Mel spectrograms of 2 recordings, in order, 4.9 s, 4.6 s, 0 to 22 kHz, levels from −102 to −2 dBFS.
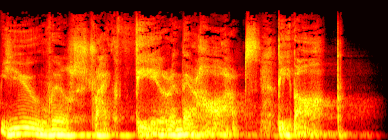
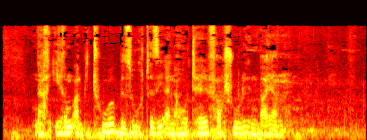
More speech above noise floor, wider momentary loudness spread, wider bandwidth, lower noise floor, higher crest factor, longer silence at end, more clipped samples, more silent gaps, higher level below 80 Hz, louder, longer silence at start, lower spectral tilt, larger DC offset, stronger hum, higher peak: first, 32 dB vs 23 dB; second, 9 LU vs 15 LU; first, 15 kHz vs 11.5 kHz; first, -50 dBFS vs -40 dBFS; about the same, 16 dB vs 16 dB; first, 0.55 s vs 0.1 s; neither; neither; second, -46 dBFS vs -32 dBFS; about the same, -19 LUFS vs -17 LUFS; second, 0 s vs 0.15 s; about the same, -4.5 dB/octave vs -4.5 dB/octave; neither; neither; about the same, -4 dBFS vs -2 dBFS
